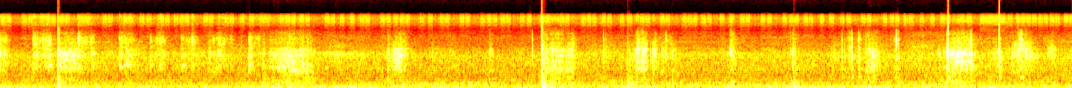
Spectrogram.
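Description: A hoe dragged and chopped through wet mortar in a wheelbarrow, making repeated rough scrapes at an uneven pace of roughly one or two a second, with a few sharp knocks, over a steady low rumble.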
